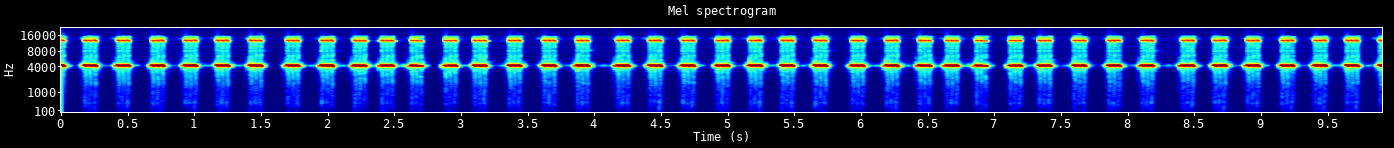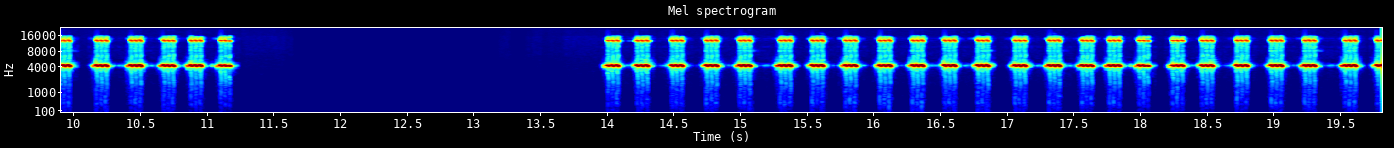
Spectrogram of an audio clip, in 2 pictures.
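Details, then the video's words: Chirping cricket used as a rat repellent: rapid, regular high pulses about four per second, broken by a silent gap of nearly three seconds before the same shrill chirping resumes. "SUARA JANGKRIK PENGUSIR TIKUS"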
